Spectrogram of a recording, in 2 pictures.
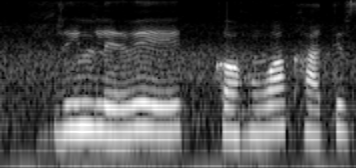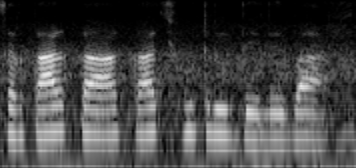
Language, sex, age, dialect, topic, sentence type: Bhojpuri, female, 18-24, Northern, banking, question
